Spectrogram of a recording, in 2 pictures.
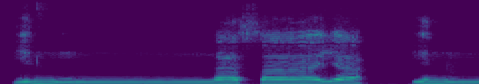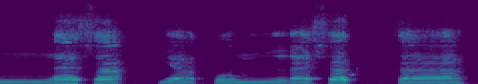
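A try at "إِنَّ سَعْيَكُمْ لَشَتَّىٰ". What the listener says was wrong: Kemudian, Pak, huruf ain ya pengucapannya tidak inna sa, bukan sa. Kalau sa seperti hamzah, tapi ain. Inna sa'yakum ya. Dia adanya lembut.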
